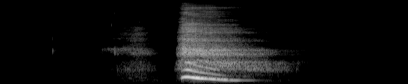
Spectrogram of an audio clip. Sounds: Sigh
